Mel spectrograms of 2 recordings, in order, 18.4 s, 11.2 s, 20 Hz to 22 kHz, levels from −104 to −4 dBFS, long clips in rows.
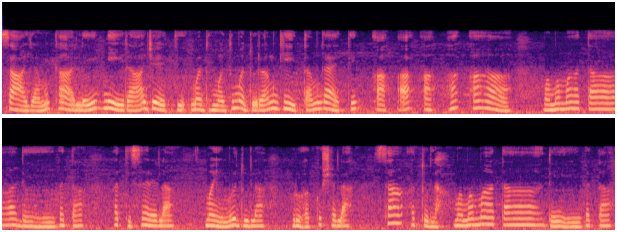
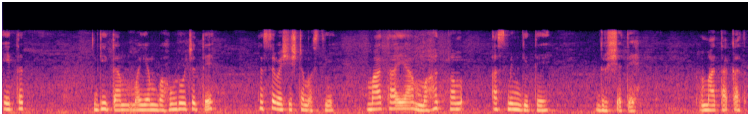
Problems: none marked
